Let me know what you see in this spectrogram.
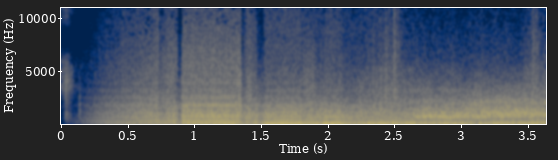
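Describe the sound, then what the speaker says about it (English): In Gran Turismo 7, a pack of race cars, a Veyron among them, lose control and crash, with tires squealing in long skids over roaring engines, loud and sustained with a few sharper impact bursts. "Look, there's a crash, basically."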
